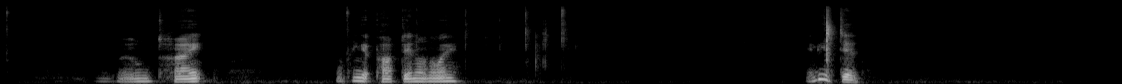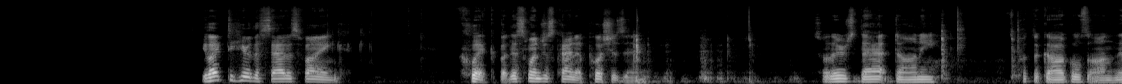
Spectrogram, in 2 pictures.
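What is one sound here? A man talks calmly and close by, in short bursts with pauses.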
